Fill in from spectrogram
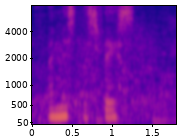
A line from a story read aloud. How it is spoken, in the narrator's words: Vera whispered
